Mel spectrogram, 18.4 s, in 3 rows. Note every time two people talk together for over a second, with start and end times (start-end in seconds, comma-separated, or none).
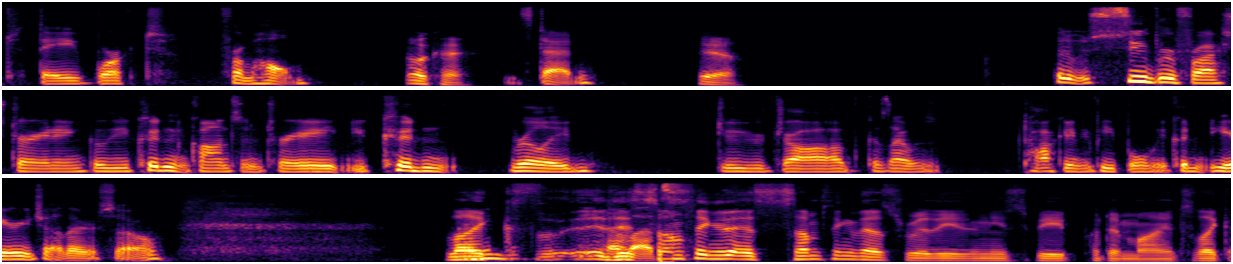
14.6-15.8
